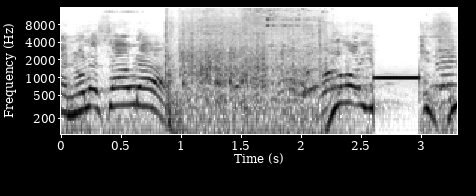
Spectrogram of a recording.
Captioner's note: glass shatters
